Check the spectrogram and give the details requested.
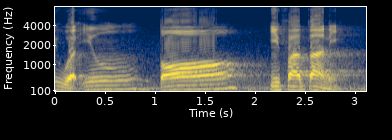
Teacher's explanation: Wa in nun ini sudah dibaca dengan tafkhim. Kenapa? Karena setelah nun sukun berupa huruf isti'la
